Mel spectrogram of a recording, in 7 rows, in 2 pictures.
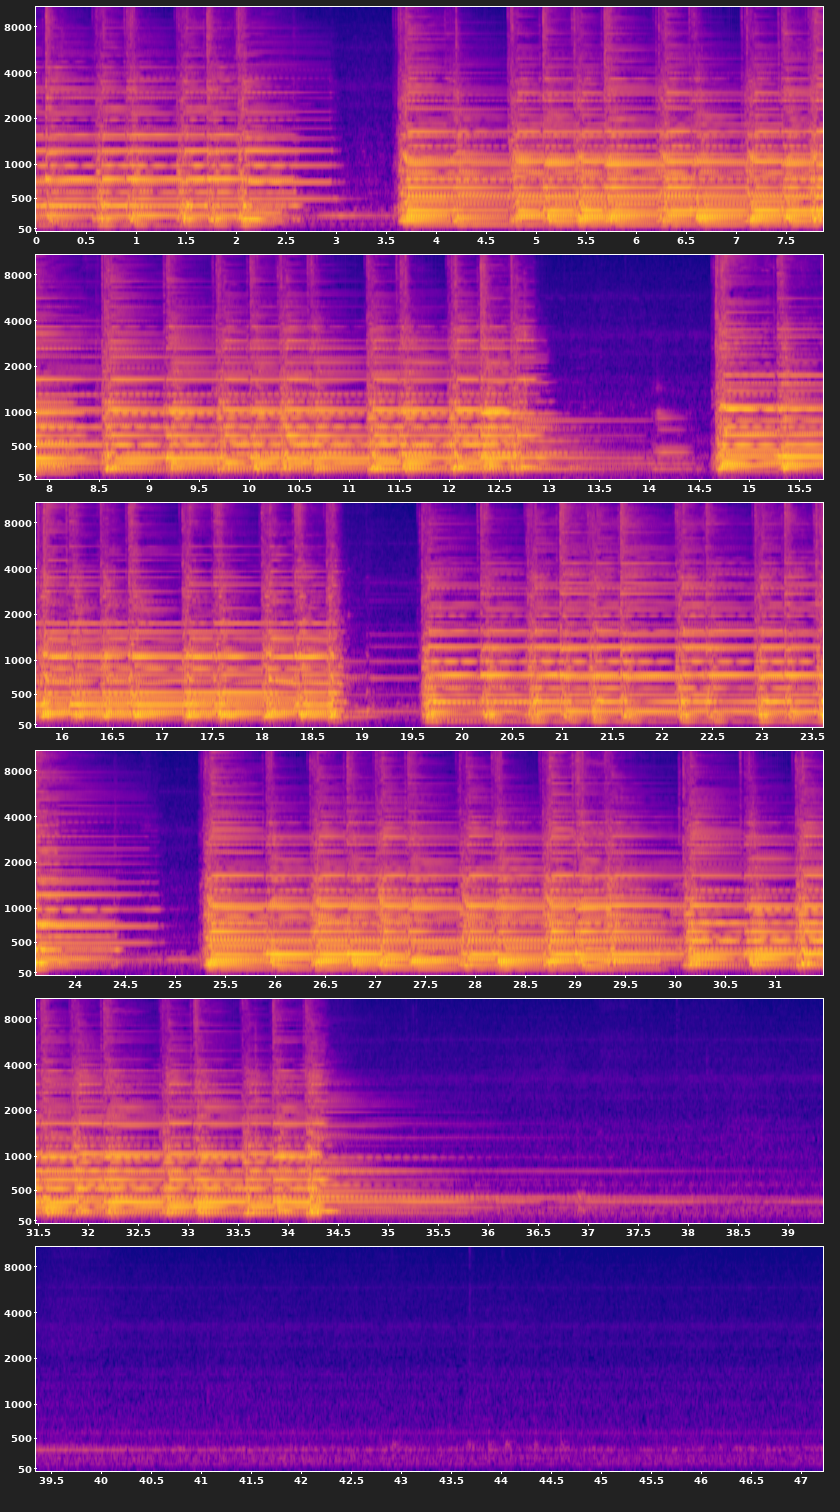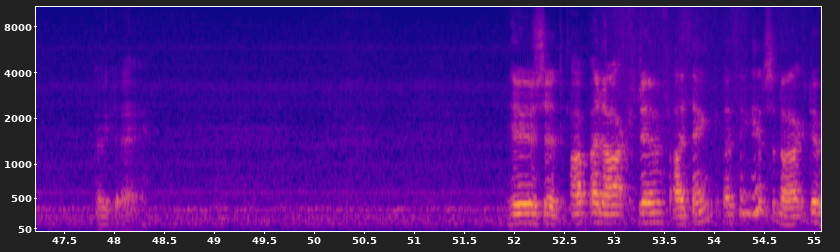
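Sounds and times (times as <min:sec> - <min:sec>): acoustic guitar strumming chords: 0:00.0 - 0:44.7.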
